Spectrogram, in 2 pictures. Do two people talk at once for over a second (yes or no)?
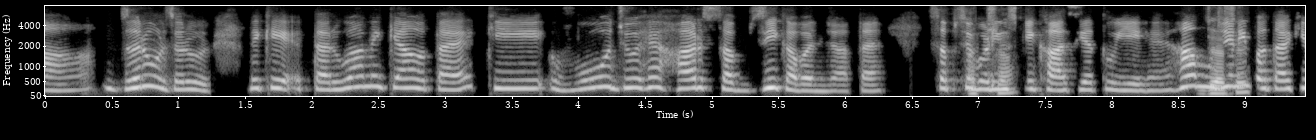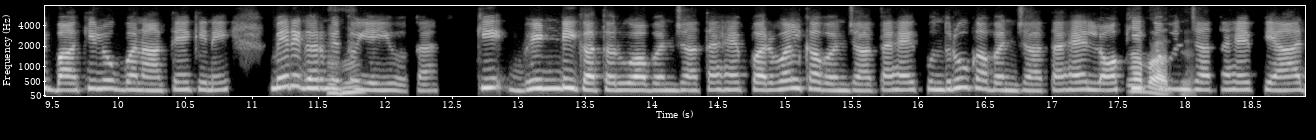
no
